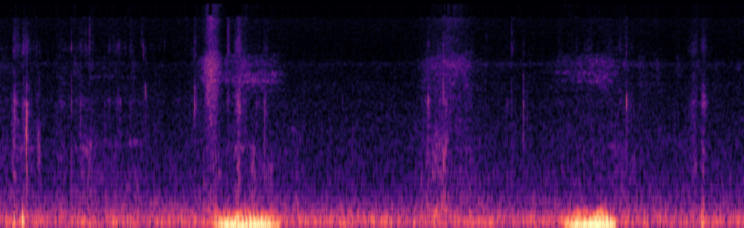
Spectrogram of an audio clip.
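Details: Mother snoring: deep, rumbling snores on breathing in, two in nine seconds, over a quiet room hiss.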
